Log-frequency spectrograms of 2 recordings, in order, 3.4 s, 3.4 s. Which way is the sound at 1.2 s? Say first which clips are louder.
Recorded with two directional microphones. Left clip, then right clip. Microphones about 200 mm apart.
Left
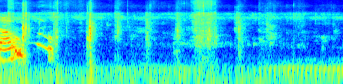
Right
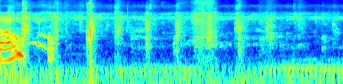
Right 4 dB; 10° left (ahead or behind).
